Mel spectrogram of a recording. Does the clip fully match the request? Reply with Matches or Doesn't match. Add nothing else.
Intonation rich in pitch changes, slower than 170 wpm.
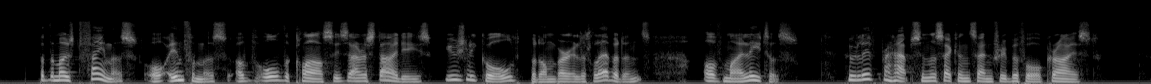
Matches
